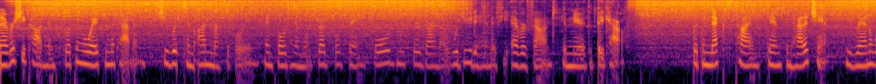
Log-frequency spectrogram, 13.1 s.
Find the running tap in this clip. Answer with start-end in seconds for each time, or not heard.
0.0-13.1.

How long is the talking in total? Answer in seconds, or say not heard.
13 s.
